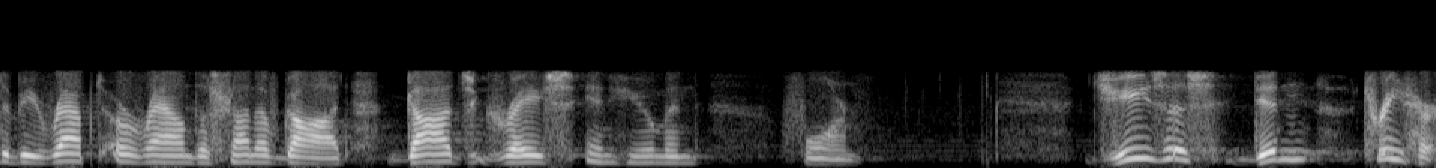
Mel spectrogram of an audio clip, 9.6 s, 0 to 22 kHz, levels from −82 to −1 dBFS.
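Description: The speech runs through a Bluetooth CVSD headset codec for its whole length, coding one up-or-down bit per sample with an adapting step, which fits a 64 kbps link. The band stops near 3.8 kHz above a 200 Hz floor, so the audio sounds narrow and muffled, with scratchy s sounds, distortion on loud high sounds and a granular hiss.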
